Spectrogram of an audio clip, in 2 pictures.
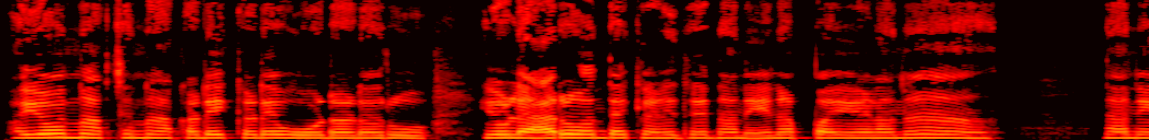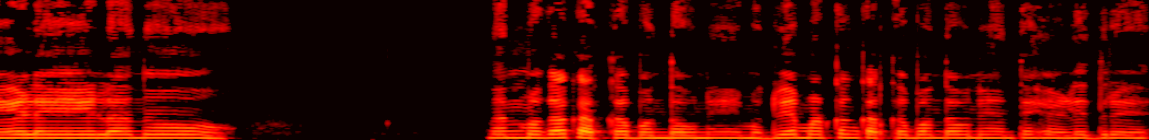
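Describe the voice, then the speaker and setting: Cartoon mother-in-law, very high pitch, bright piercing tone, loud wailing rants. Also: level tone, moderate pace. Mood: wailing scolding. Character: sharp-tongued village mother-in-law, older woman, scolding. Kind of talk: cartoon voice acting.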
